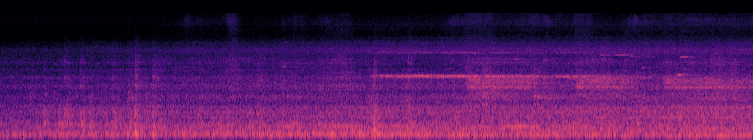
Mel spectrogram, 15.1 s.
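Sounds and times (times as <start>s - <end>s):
train running gear rumbling: 0.4s - 15.0s
wheel and brake squeals: 6.6s - 14.6s.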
